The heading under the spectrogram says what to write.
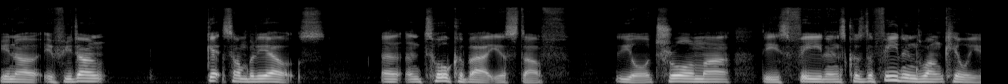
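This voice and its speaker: With a London accent, the speaker moves at a fairly slow pace with long, frequent pauses and ordinary pitch variation, on a very clean recording with a silent background. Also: man, medium pitch for a man. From Hackney, London. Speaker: life coach. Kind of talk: interview conversation.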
